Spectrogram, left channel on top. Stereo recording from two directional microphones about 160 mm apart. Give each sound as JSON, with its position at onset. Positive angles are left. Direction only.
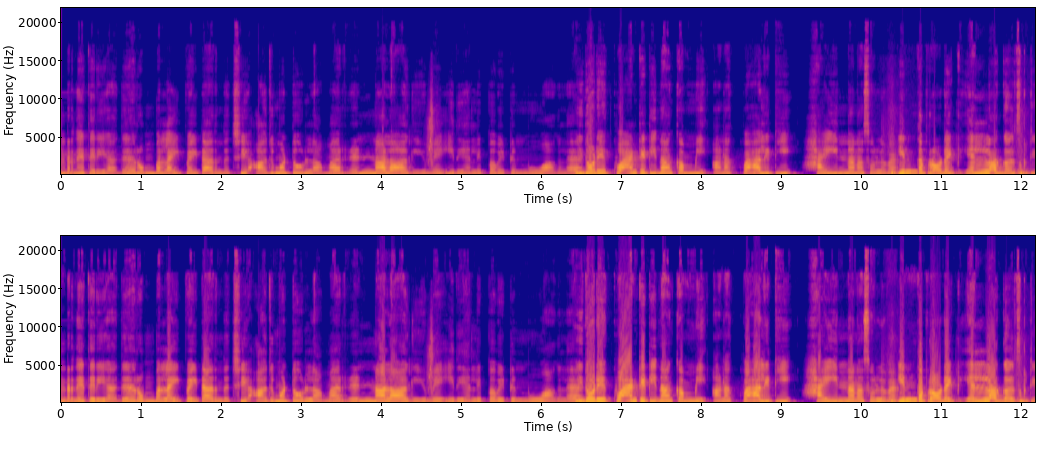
{"t": 0.0, "sound": "a woman's voice", "side_deg": -20}
{"t": 8.6, "sound": "a woman's voice", "side_deg": -30}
